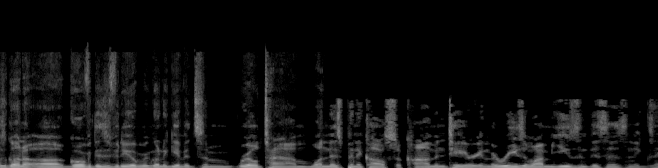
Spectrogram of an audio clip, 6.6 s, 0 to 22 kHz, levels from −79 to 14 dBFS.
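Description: An adaptive stream at a lower bitrate takes over at 3.29 s and holds to the end of the clip. The player has switched to a cheaper encoding of the same AAC stream, the kind of step a client makes when throughput falls. The change is abrupt but seamless, with no gap or dropout. From that point the top end vanishes, with nothing above about 9.1 kHz, and coding artefacts grow more audible. The dulled texture fits a drop from roughly 96 kbit/s to around 32 kbit/s.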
